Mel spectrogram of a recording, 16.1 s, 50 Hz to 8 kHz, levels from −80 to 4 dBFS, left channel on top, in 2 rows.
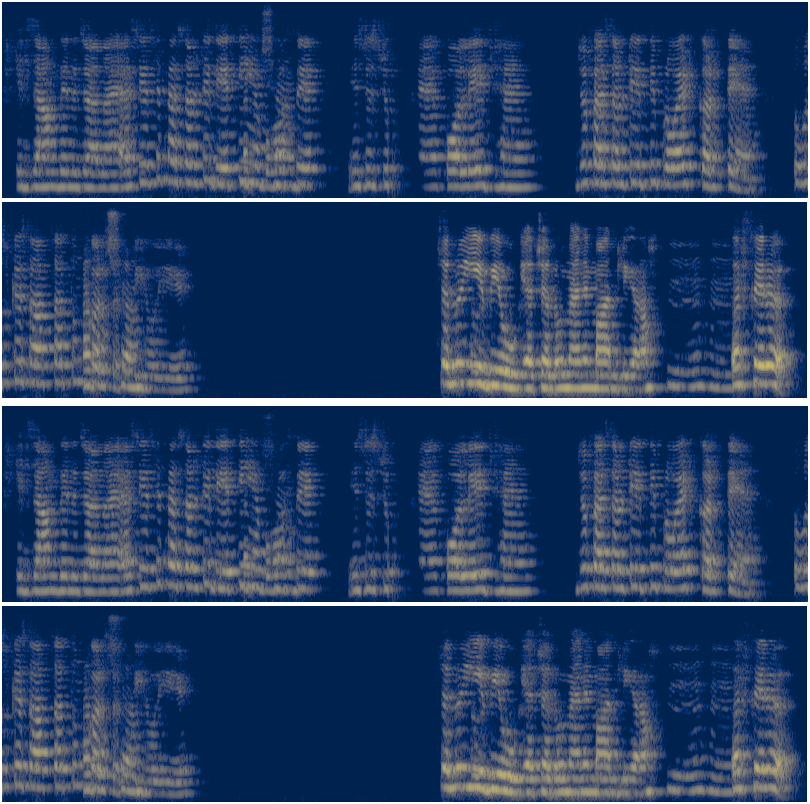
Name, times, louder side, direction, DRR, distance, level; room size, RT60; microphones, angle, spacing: voice 1, 0.1-3.1 3.5-3.9 4.2-5.3 5.7-7.5 7.9-9.9 12.7-12.9 14.7-15.5, right 1 dB, 10° right, -3 dB, 6.7 m, -33 dB
voice 2, 12.4-14.6 15.4-15.9, left 3 dB, 80° left, 8 dB, 1.3 m, -24 dB
15.5 x 8.2 x 2.7 m, 0.30 s
head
